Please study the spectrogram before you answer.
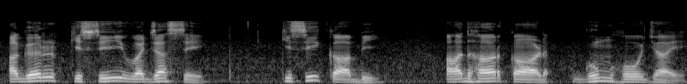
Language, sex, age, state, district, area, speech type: Urdu, male, 18-30, Delhi, North East Delhi, rural, spontaneous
